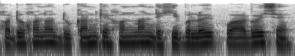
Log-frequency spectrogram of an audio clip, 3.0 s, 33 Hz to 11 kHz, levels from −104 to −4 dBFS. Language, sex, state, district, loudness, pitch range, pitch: Assamese, male, Assam, Sonitpur, -15 LUFS, 110-125 Hz, 120 Hz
